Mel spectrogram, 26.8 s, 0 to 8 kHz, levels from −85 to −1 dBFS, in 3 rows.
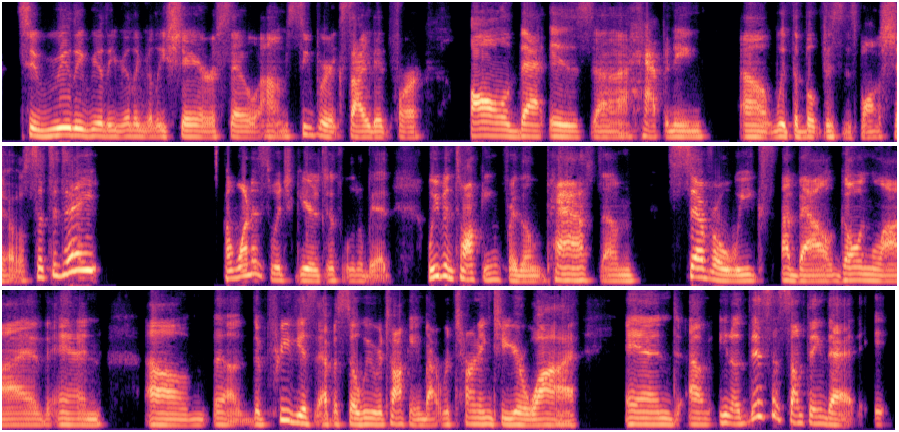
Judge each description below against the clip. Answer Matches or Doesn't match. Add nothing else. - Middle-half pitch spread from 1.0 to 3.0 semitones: Matches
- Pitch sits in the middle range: Doesn't match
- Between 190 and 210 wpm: Doesn't match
